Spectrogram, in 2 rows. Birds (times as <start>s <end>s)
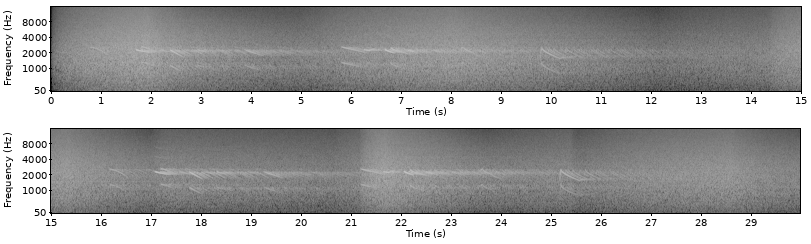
0.5s 11.5s, 16.1s 27.8s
